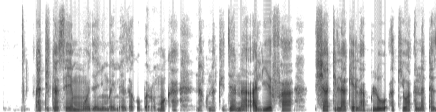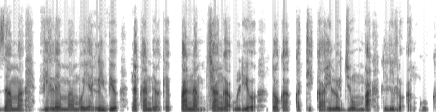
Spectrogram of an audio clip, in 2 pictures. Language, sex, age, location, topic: Swahili, male, 25-35, Kisii, health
